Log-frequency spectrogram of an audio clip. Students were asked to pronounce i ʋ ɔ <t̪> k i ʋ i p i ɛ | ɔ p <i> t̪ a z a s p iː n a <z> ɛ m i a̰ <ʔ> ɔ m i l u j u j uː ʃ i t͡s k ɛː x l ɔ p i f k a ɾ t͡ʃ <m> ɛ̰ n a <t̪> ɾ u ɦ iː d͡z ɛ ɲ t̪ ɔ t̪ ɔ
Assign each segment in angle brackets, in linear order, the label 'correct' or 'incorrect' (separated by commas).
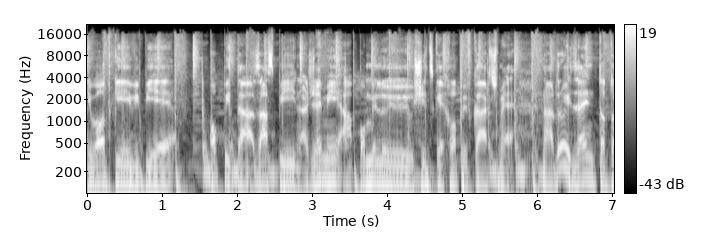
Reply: correct, correct, incorrect, incorrect, correct, incorrect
